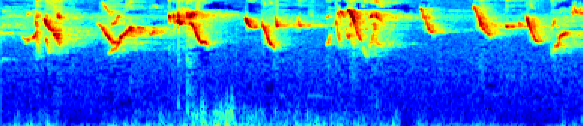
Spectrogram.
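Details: Wild, free saffron finch giving a brief burst of high, sharp chirps and slurred downward notes, with a low rumbling background noise under the middle of the phrase.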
